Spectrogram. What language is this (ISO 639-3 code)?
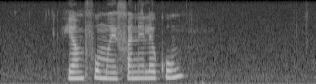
tso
